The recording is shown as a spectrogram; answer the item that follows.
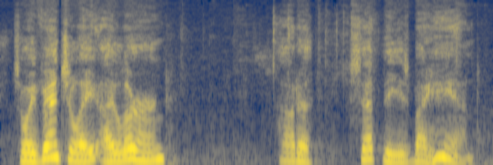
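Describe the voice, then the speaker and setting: A high-pitched man with an American accent, lively intonation and a fairly slow pace, over noticeable background noise. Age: 70s. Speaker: trapper. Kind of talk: demonstration talk. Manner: casual, folksy.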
